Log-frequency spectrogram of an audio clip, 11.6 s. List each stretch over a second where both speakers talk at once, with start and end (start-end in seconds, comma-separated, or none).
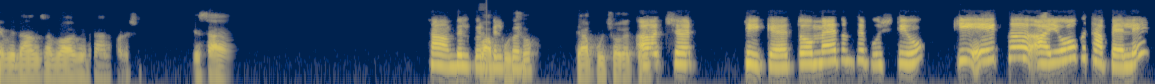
none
